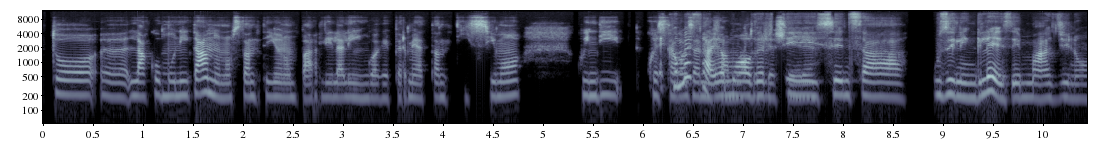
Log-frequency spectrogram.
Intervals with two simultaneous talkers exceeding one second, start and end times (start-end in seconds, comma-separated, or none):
6.2-7.8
